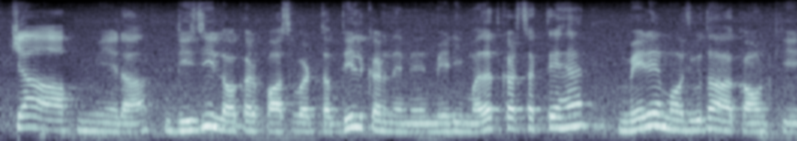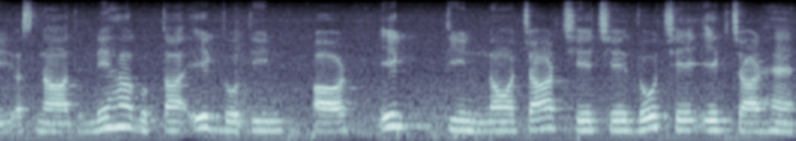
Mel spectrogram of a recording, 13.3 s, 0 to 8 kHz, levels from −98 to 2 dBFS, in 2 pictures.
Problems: constant background noise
